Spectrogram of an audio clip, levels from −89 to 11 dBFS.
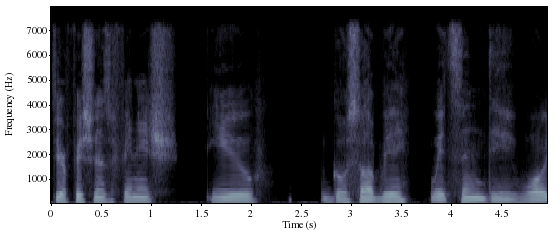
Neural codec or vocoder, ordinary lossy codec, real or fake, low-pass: codec, 16 kHz in and 24 kHz out, 0.4 kbps, LongCat-Audio-Codec, two codebook decoder; none; fake; 7.2 kHz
